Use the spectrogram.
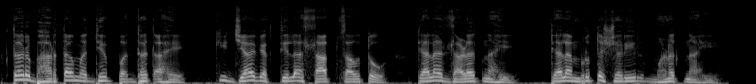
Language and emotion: Marathi, neutral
